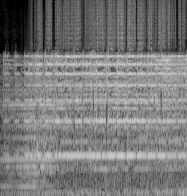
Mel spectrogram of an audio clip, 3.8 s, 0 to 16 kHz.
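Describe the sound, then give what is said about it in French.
Air raid sirens wail continuously in Stockholm, warning the population to hurry into underground shelters, in loud, overlapping sustained tones that swell in within the first half second and hold steady throughout, with no voices present. “Pendant que des abris souterrains sortent les escadrilles de défense, la population, avertie par le cri des sirènes, se précipite avec discipline dans des abris creusés à 30 mètres sous terre”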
